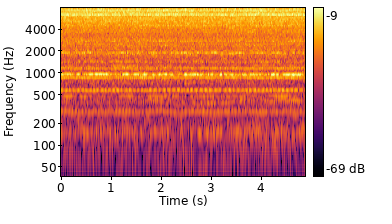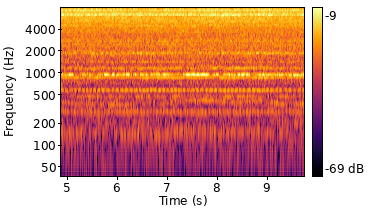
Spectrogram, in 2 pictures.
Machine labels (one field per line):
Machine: fan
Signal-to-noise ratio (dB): -6 dB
